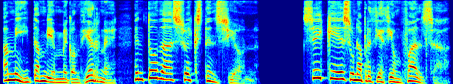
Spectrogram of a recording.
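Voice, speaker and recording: Male narrator as insinuating male stranger, falsely courteous, slow delivery, raised lively pitch, audiobook character. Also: slightly rough, full character voice. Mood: sly, polite. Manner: slow, drawn-out, deliberately polite.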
